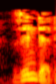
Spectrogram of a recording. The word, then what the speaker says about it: Xyndet: Zindet, it's spelled X-Y-N-D-E-T.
